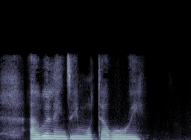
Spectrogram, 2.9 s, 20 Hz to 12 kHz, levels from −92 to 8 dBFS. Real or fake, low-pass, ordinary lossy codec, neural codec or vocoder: fake; 7.2 kHz; MP3, 48 kbps; codec, 16 kHz, 1 kbps, X-Codec, HuBERT features, trained on balanced general audio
